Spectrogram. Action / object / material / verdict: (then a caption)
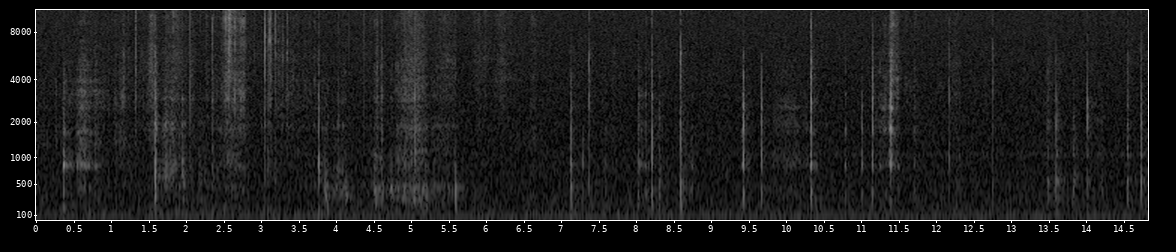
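tap / small cardboard gift box / cardboard / none. Long painted nails and fingertips scratch and tap the surface of a small grey rectangular cardboard gift box with a satin ribbon bow; the box is hollow, and its lid is briefly opened, then held closed. Quiet, sharp, dry taps and brief scratchy rustles come in irregular bursts over a steady low hum.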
